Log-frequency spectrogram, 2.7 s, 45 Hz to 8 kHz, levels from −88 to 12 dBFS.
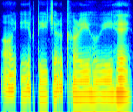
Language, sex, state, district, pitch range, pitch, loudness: Hindi, male, Jharkhand, Ranchi, 95-105 Hz, 100 Hz, -22 LUFS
